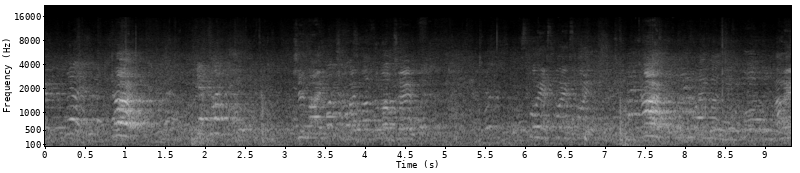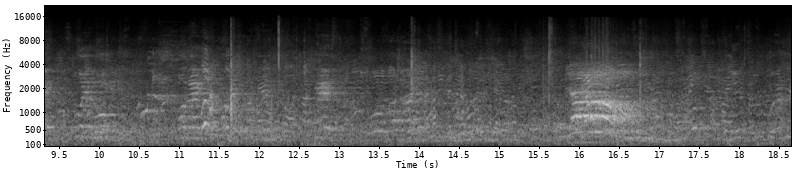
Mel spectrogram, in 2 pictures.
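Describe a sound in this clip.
Boxing gloves thud against bodies in quick bursts.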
